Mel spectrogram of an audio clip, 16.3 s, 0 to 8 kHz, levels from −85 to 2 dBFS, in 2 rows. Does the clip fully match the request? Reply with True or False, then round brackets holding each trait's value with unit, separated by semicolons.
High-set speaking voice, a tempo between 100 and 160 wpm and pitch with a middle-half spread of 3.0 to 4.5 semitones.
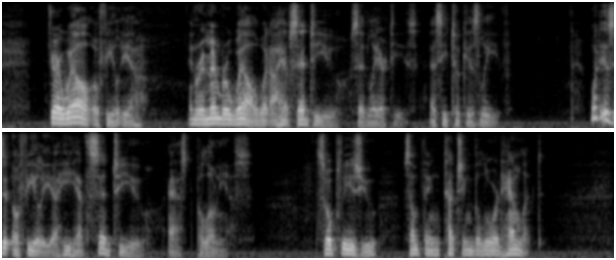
False (95 Hz; 135 wpm; 4.1 semitones)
